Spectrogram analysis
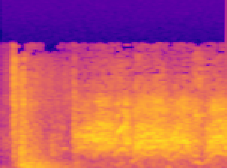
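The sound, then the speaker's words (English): Dogs vocalise at a house as a snowstorm begins. A sharp, loud opening burst gives way to a sustained, wavering run of whines and low growling sounds that lasts to the end. “Fine dogs. Come here, fellows.”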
